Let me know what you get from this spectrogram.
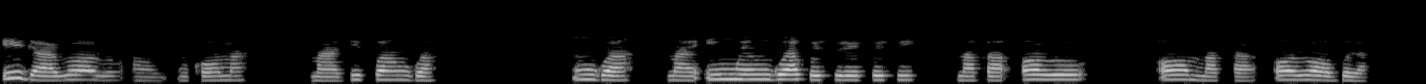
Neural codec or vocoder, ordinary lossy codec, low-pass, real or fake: none; none; 3.6 kHz; real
